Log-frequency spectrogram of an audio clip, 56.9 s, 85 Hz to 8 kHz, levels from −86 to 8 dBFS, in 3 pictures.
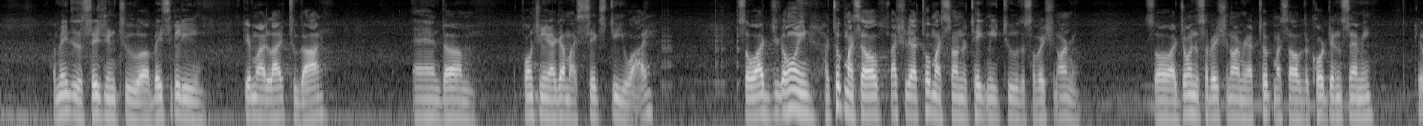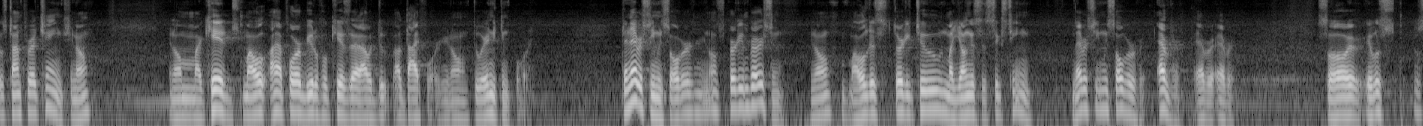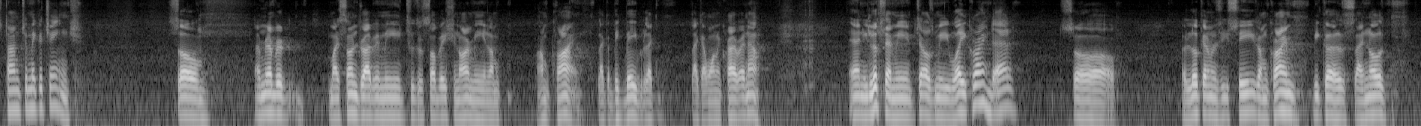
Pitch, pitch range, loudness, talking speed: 115 Hz, 105-130 Hz, -18 LUFS, 180 wpm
